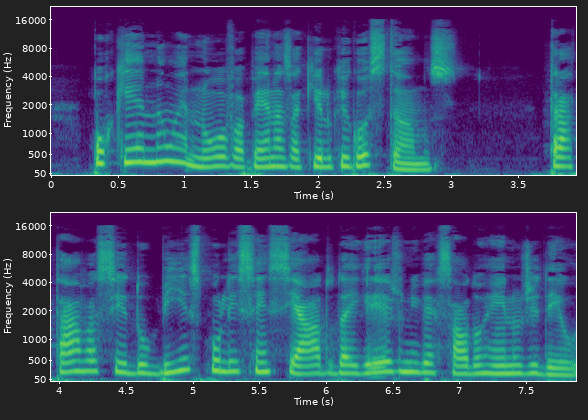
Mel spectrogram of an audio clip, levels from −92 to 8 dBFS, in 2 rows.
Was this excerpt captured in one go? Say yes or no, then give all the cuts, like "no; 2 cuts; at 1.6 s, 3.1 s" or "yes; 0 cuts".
yes; 0 cuts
